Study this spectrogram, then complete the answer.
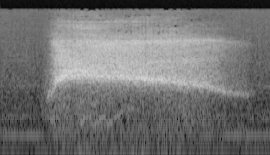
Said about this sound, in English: Are those horses having sex? Yes. What? Out there in the open, like I got. Isn't there a barn that they can be taken to? This is obscene.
